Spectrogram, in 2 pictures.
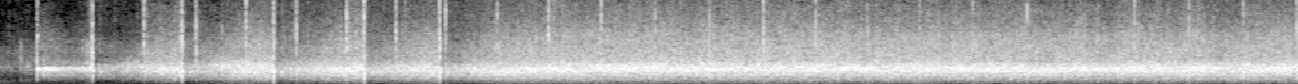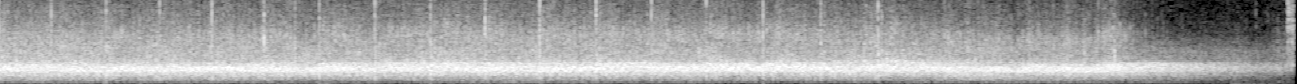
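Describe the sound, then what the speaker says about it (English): Applause for graduates at a college graduation ceremony, sparse claps swelling quickly into loud, sustained clapping from a large crowd that holds steady before fading out at the end. "can I now ask for the most important applause of all, for all of you who are graduating here today"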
